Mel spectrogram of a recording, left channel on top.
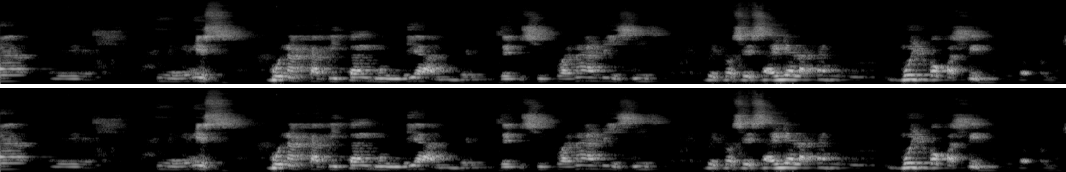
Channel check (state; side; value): identical; both; correlation 1.00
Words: es una capital mundial del psicoanálisis. Entonces ahí a Lacan muy poca gente lo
